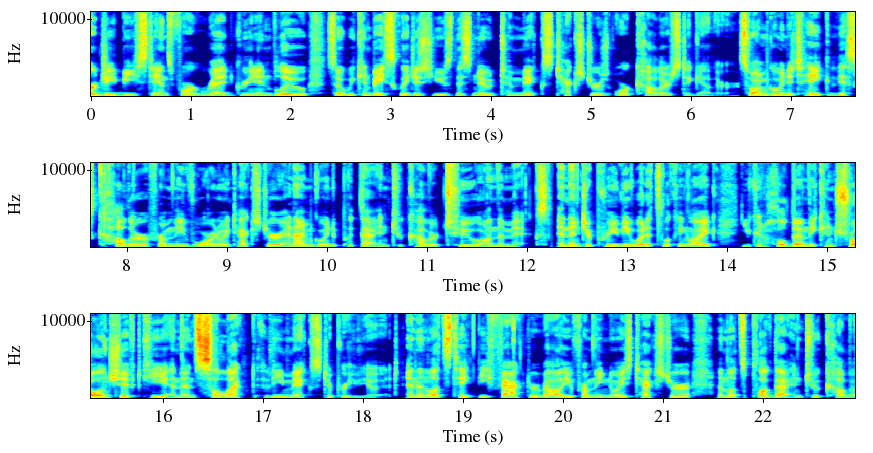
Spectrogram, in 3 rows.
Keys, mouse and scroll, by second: 2.3-5.5 drag, 6.2-8.4 middle drag, 8.4 click, 12.2 ctrl+z, 16.4 ctrl+shift+click, 17.2-17.6 drag, 17.6-19.4 middle drag, 20.6 click.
